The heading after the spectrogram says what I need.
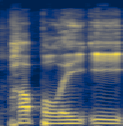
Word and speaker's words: Papali'i: So they do pronounce it Papali. Because he doesn't have that apostrophe between the I and the I. Yeah. It's just Papali.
